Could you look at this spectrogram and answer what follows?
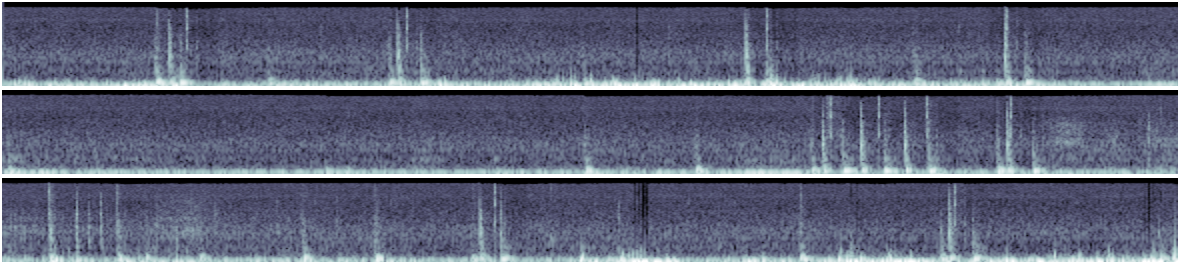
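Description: Computer mouse clicks and a short burst of keyboard typing, heard as sharp separate clicks with a quick cluster of key presses about ten seconds in, over a steady low rumble.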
